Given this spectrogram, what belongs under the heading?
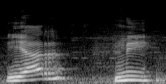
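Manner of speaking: یرمی stretched out very slowly; very slow yarmi. Shown as a demonstration. Teacher telling students to look, then saying یرمی very slowly. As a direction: say یرمی slowly so each sound is heard. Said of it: "ببینید".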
